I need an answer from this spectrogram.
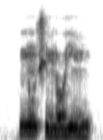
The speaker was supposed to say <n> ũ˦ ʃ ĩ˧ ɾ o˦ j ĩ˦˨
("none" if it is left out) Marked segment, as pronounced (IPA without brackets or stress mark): n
